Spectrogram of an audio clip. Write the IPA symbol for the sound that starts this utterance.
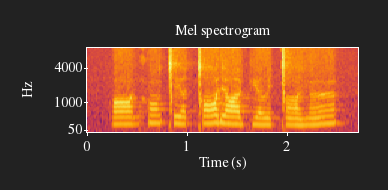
ɑ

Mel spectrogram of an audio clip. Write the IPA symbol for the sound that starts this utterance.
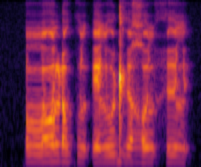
lː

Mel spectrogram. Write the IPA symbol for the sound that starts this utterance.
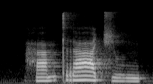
h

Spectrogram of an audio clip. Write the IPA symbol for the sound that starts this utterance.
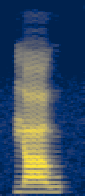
j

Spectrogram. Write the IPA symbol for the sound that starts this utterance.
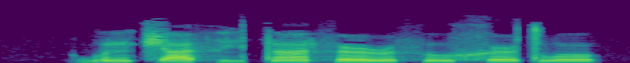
ɡʷ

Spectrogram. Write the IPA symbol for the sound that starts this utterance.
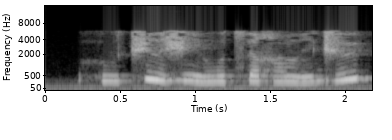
h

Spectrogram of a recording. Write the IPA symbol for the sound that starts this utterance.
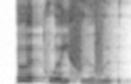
l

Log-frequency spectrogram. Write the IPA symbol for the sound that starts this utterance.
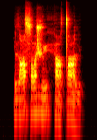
l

